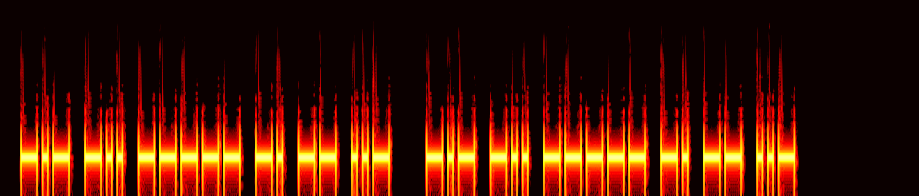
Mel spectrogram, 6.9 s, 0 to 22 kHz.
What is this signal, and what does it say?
Morse code, heard as a keyed tone, about 30 wpm, 700 Hz. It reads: KD0NMU KD0NMU
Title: USA Call Signs Repeated 2x 30wpm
